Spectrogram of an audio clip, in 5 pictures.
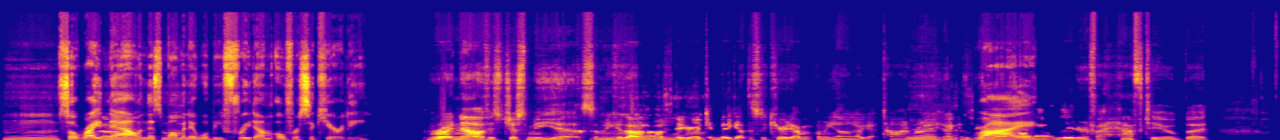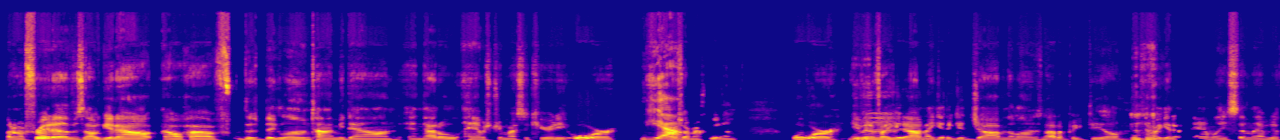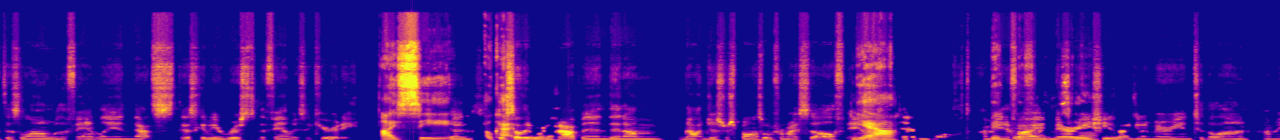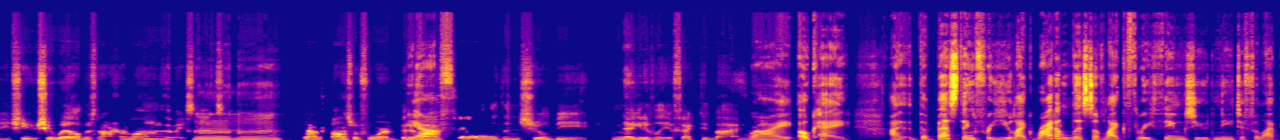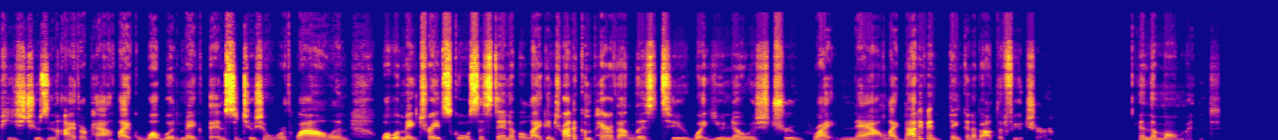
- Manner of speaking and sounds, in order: drawn out: "Mm"; tapping
- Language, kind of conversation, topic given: English, advice, How do I decide which goals to prioritize?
